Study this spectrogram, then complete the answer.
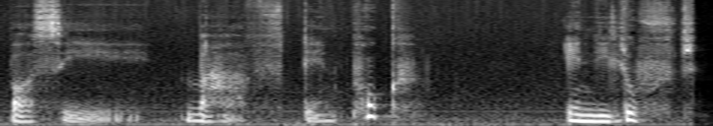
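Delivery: slow, hushed slow-motion telling. A narrator's reading. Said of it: "muss man in Zeitlupe erzählen".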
